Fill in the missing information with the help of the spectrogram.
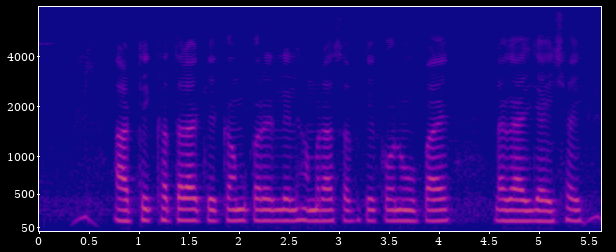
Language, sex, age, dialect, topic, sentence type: Magahi, male, 25-30, Western, banking, statement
